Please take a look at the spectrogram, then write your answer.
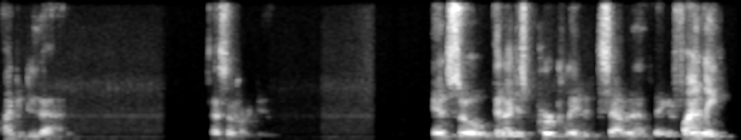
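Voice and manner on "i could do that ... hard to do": whispered thought. Retold or imitated. Quiet inner reply to the voice.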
